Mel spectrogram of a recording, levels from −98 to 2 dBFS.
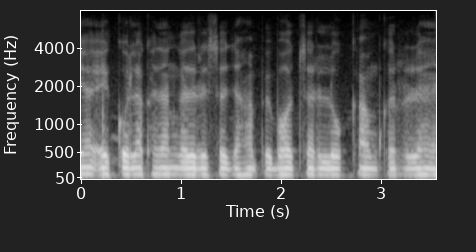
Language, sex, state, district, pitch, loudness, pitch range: Hindi, male, Jharkhand, Ranchi, 110 Hz, -17 LUFS, 105-110 Hz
